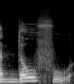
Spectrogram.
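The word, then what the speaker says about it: Dofu (豆腐): Im Chinesischen, das hätte ich vielleicht vorneweg sagen können, äh, dann mache ich es jetzt an dieser Stelle, wird das Tofu äh, weicher ausgesprochen. Da äh, wird es nämlich eher Dofu ausgenannt, äh, ausgesprochen.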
